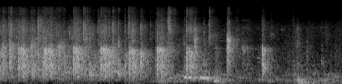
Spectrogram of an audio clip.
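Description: Audience clapping for children at a community event on refugees and immigrants, a series of applause bursts that thin out and fade, with a voice briefly heard between them.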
